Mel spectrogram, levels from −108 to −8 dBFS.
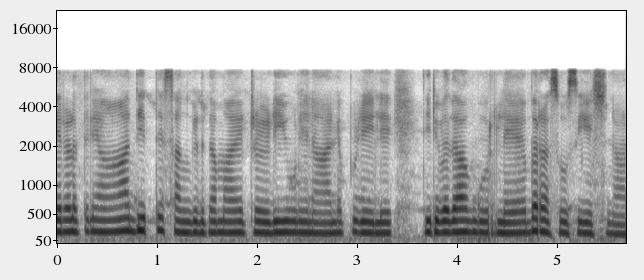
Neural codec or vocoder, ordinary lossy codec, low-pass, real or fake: codec, 16 kHz, 6 kbps, DAC; none; none; fake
